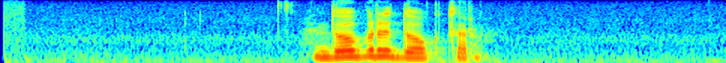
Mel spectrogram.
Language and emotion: Russian, neutral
